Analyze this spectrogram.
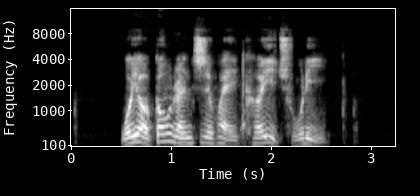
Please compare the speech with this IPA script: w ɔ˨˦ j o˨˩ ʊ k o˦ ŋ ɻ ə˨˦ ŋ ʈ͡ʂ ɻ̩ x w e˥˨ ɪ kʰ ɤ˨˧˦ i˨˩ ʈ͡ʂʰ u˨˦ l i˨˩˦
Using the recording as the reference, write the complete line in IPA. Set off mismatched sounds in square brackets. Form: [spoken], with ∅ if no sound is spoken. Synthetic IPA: w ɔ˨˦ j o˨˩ ʊ k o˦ ŋ ɻ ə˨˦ [n] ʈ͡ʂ ɻ̩ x w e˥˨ ɪ kʰ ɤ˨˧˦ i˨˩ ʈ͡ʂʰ u˨˦ l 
